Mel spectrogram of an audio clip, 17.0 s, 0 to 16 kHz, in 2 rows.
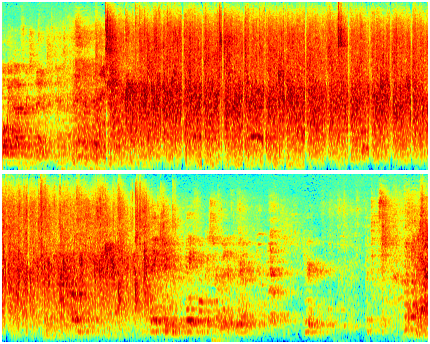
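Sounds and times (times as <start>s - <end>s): audience applauding: 1.4s - 11.8s.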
